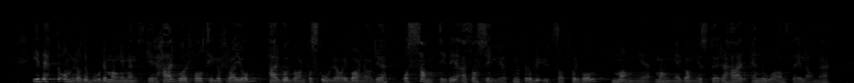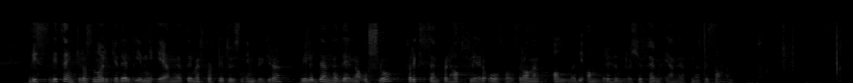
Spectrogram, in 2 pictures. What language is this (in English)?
Norwegian Bokmål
